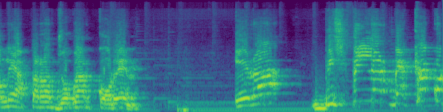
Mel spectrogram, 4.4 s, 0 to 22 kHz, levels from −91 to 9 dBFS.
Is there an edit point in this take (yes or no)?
no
